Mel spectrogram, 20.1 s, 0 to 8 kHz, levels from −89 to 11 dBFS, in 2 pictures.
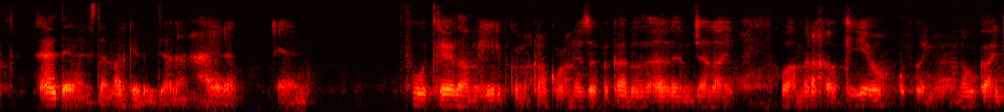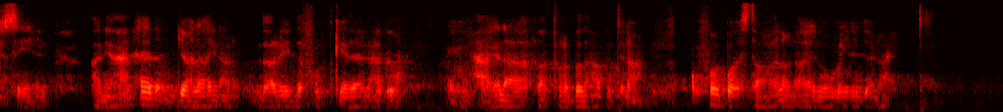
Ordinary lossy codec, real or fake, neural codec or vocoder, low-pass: none; fake; codec, 16 kHz, 1.1 kbps, Voila-Tokenizer; none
